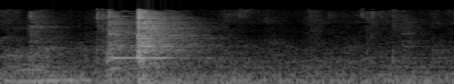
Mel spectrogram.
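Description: A single sharp clack with a brief hiss about half a second in, from oxygen equipment being handled at the patient's portable oxygen cylinder, with a quiet spoken word.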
